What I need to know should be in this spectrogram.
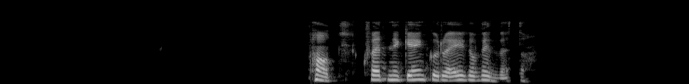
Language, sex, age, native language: Icelandic, female, 70-79, Icelandic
